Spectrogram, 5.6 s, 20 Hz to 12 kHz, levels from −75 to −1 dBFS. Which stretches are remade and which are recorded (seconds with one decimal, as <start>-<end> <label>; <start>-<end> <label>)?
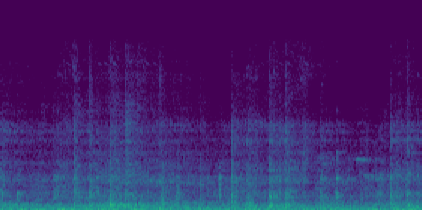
0.0-0.8 recorded; 0.8-4.2 remade; 4.2-5.6 recorded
